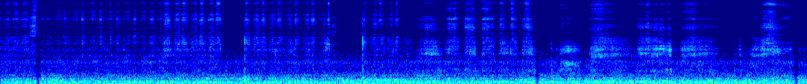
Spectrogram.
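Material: Plastic film.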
